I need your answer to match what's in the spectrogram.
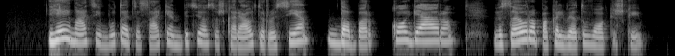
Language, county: Lithuanian, Šiauliai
